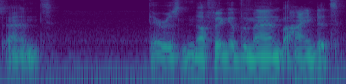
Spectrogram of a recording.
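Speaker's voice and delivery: slow, hushed scene setting with long pauses; game master narration. A narrator's reading. Game master telling the player about the empty face, hushed narration.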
